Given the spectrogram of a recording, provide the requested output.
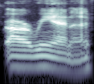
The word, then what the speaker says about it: Rihanna: It's pronounced uh, Rihanna.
